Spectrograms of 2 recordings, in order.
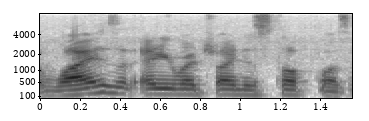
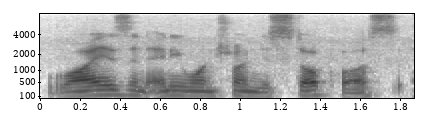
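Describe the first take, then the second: First: Voiced as the character, higher and louder; playing Eren's thought with a put-on voice; Eren's inner voice. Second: Said in the usual way. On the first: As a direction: act out Eren wondering aloud, amused. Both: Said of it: "This is Eren thinking this".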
